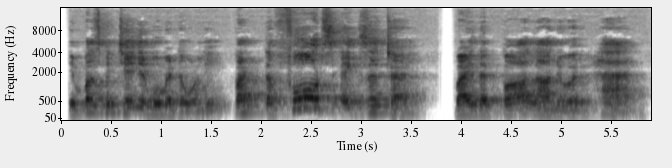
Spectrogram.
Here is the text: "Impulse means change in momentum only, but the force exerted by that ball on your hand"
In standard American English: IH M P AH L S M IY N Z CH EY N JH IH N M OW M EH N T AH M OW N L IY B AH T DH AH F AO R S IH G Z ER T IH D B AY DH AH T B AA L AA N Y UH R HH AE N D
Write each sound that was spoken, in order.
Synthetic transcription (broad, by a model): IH M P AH L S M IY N CH EY N JH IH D M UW M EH N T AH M OW N L IY B AH T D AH F AO R S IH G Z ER T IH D B AY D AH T B AA L AA N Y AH R HH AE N D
